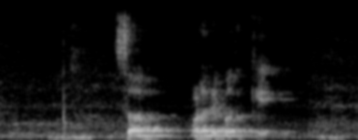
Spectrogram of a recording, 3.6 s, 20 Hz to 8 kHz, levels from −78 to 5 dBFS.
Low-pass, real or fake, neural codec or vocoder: 7.2 kHz; fake; vocoder, 22.05 kHz, 80 mel bands, Vocos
